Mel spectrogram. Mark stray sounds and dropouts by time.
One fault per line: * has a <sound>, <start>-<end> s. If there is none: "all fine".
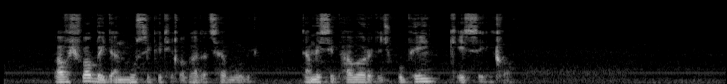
all fine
